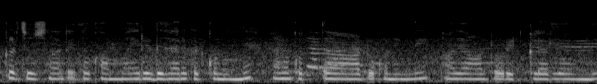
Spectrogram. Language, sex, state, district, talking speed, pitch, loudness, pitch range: Telugu, female, Andhra Pradesh, Anantapur, 180 wpm, 255 Hz, -27 LUFS, 245-265 Hz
